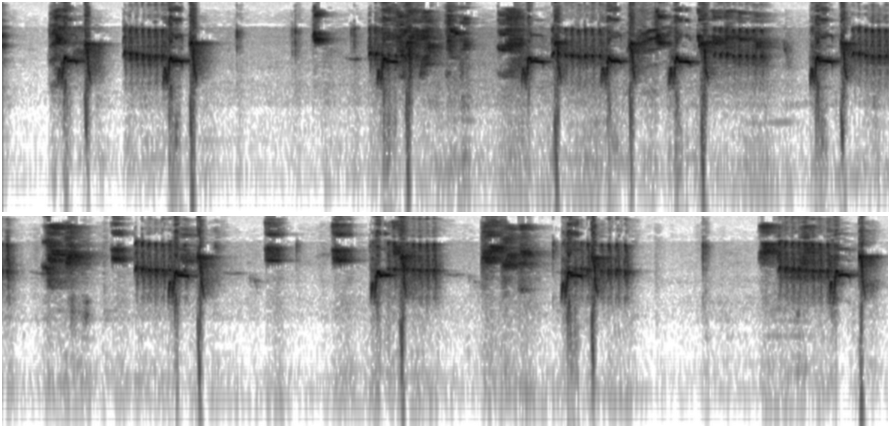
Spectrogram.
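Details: Very vocal male bar-winged prinia defending its territory: a long run of about nine harsh, buzzy rattles, each laced with sharp clicking snaps, delivered in quick succession with short pauses.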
